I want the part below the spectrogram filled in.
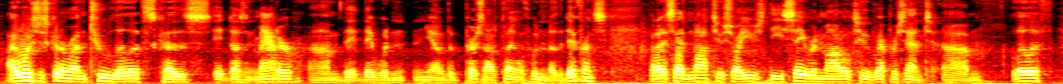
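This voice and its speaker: A man hosting a casual walkthrough of building a tabletop army list, rambling with many pauses and self-corrections, and sounding tired. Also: low voice, a little mellow. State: yawning, tired. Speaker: host.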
